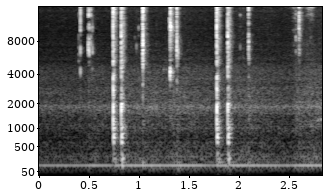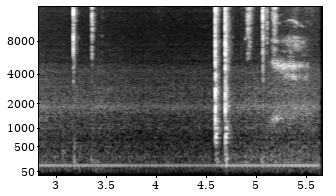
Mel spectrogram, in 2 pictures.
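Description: Computer keyboard typing during a copy and paste, short bursts of sharp key clicks scattered over a quiet background, with a quiet gap midway and no voices.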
